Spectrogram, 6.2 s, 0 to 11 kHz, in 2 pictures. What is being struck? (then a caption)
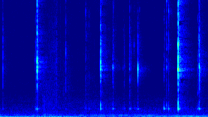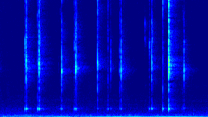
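Metal screw lid of a glass salt shaker. Fingertips and nails tap and twist the domed metal screw lid of a small glass salt shaker held in one hand. About 14 short, bright, dry clicks and ticks come at an uneven pace, each dying away almost at once over a faint low hum.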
